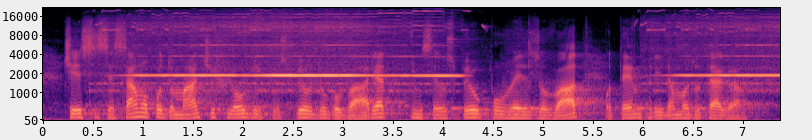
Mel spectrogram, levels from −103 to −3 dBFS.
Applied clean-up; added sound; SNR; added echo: none; Wind instrument, woodwind instrument; -4 dB; none.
